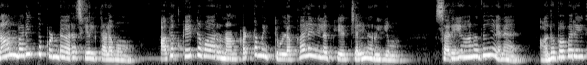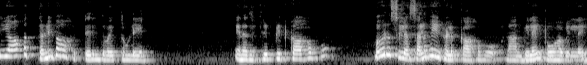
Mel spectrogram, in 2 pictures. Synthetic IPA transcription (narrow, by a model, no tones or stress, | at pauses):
naːnʋɐɾɪt̪ːɯkːɔɳɖɐːɾɐsɪjɐlt̪ɐɭɐmɯm | ʔɐðɐrkeːʈːɐʋaːɾɯnaːnkɐʈːɐmɐɪt̪ːɯɭːɐkɐlɐjɪlɐkːɪjɐt͡ʃːɛlnɐɾɪjɯm | sɐɾɪjaːnɐðɯɛnɐ | ɐnɯbɐʋɐɾiːðɪjaːɣɐt̪ːɛɭɪʋaːɣɐt̪ːɛɾɪnd̪ɯʋɐɪt̪ːɯɭːeːn | ɛnɐðɯɪɾɪpːɪʈkaːɣɐʋoː | ʋeːɾɯsɪlɐsɐlɯɣɐɪɣɐɭɯkːaːɣɐʋoːnaːnʋɪlɐɪpoːɣɐʋɪlːɐɪ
